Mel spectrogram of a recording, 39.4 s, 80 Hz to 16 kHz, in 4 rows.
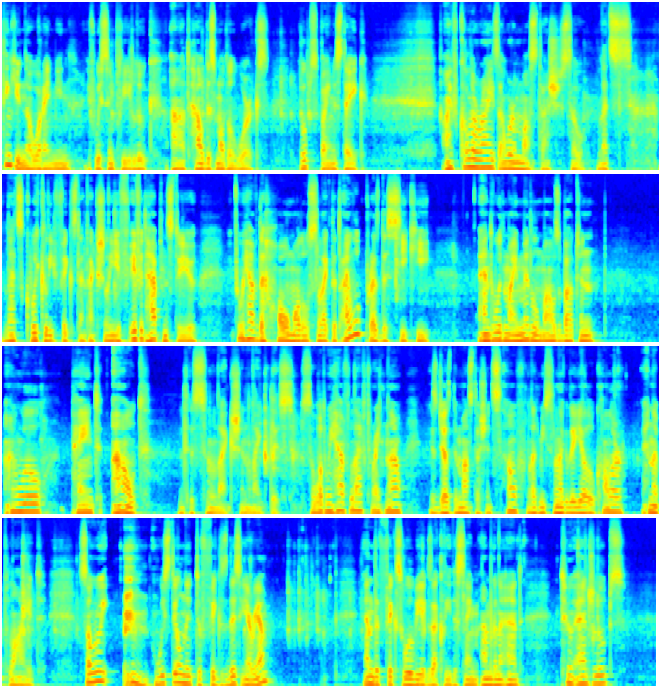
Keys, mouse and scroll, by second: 0.6 scroll down 1, 1.8 Tab, 2.5 scroll down 1, 2.7 scroll up 1, 3.2 shift+middle click, 3.8 scroll up 1, 4.1 scroll down 1, 4.4 shift+middle click, 4.8 Tab, 5.9 scroll down 1, 7.3 z, 7.7 middle click, 7.7 scroll down 1, 8.1-27.2 middle drag, 8.1 scroll up 2, 9.3 scroll down 1, 12.7 scroll up 1, 16.7 c, 24.0-24.3 scroll up 2, 24.7-25.4 scroll up 2, 25.4 z, 27.2 click, 29.1 click, 30.1 Tab, 30.5-33.6 shift+middle drag, 33.4 scroll up 2, 33.9 a, 34.1 middle click, 34.9 middle click, 35.0-35.4 scroll up 3, 35.2 middle click, 35.4 a, 36.4 ctrl+r.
